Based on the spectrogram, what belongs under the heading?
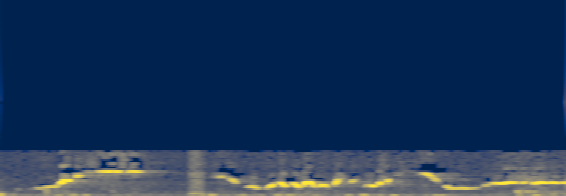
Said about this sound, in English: Try whistling it once more.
